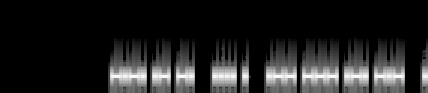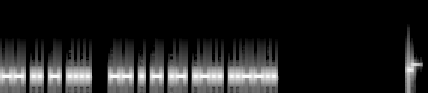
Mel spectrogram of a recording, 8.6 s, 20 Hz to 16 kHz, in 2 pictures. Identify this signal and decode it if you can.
Morse code, heard as a keyed tone, about 37 wpm, 700 Hz. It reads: CAN HE WORK WITH METAL?
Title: Sentences from Top 1000 Words - Review Part 6 - 40wpm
